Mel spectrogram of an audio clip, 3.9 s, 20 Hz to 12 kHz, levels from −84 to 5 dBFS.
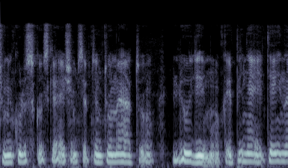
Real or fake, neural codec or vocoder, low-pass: real; none; 7.2 kHz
